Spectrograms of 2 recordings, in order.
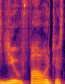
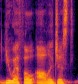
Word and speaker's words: ufologist: Dr Stephen Greer welcome it's ufologist not UFO ologist that's apologist don't have a syllable unidentified flying the study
